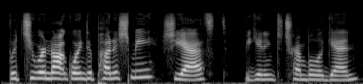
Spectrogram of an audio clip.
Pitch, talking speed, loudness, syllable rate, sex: 245 Hz, 230 wpm, -19 LUFS, 6.4 syllables/s, female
